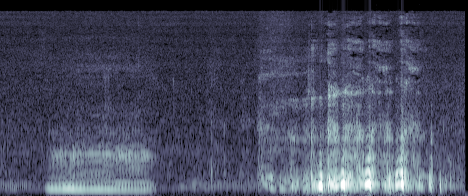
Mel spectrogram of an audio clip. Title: Snoring pugs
